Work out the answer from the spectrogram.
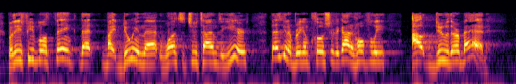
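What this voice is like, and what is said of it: Strained, worn-out voice. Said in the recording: “sorry for my voice... I've been screaming and yelling all these camp songs, so I'm a little out of it.”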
